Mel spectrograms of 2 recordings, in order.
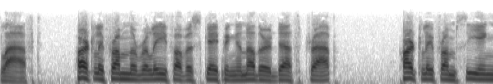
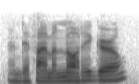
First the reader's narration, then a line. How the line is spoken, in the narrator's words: murmured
